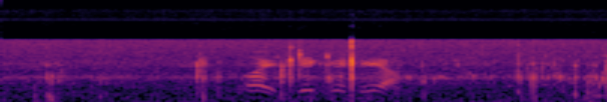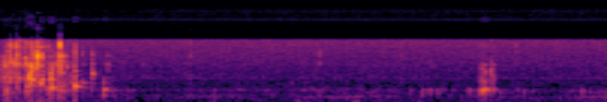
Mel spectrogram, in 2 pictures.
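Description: Muffled underwater sound picked up by a submerged camera: a steady hiss, a distorted voice heard briefly through the water about two seconds in, and a short louder burst of water noise about four seconds in, with a single click near the end.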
